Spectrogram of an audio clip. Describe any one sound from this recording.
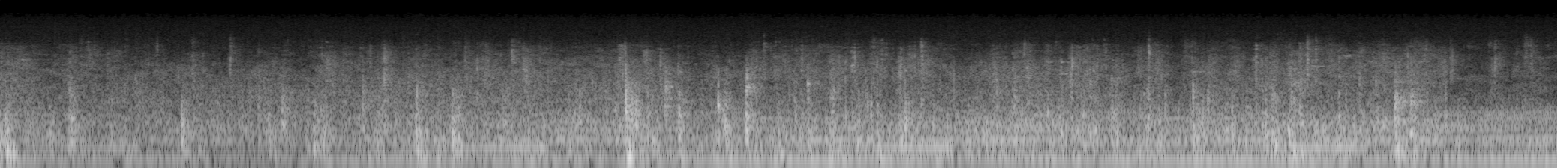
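A crowd of men murmurs and chatters.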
